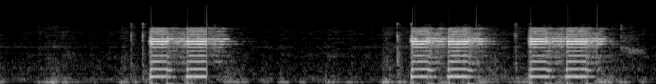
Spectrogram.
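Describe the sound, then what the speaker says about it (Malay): Car horn honking in three loud bursts, the first a double toot and the later ones rapid repeated beeps, with quiet background between. "Dan juga bunyi horn kereta"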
